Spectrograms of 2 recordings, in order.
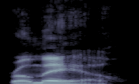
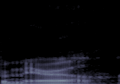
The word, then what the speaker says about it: Alfa Romeo: Romeo.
